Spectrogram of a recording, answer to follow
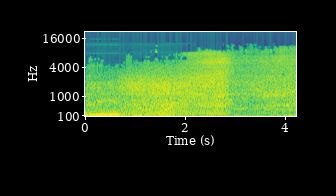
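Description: Car engine and road noise heard from inside a moving car, steady and fairly loud, easing slightly about three seconds in.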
